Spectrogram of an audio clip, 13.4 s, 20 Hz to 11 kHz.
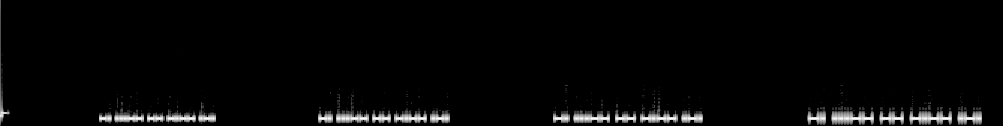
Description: Morse code, heard as a keyed tone, about 38 wpm, 700 Hz. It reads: N3MYR N3MYR N3MYR N3MYR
